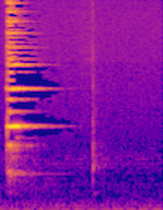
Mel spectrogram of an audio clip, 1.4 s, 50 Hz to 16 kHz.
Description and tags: violin spiccato A#5
spiccato, violin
